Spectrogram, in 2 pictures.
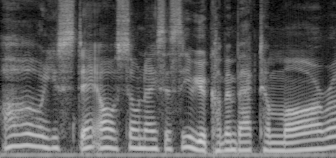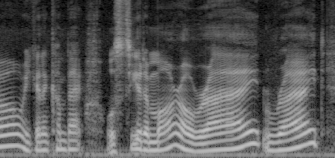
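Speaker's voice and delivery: high, gushing office staff imitation; sing-songy phony voice. Office staff pressing a child to come back tomorrow, phony and sing-songy. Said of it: "That, that whole sing-songy, phony voice".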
